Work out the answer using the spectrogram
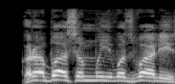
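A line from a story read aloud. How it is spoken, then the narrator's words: Naked man shouting. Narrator (Russian): закричал голый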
